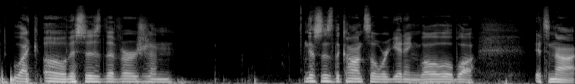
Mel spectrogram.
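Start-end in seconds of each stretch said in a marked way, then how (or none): none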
